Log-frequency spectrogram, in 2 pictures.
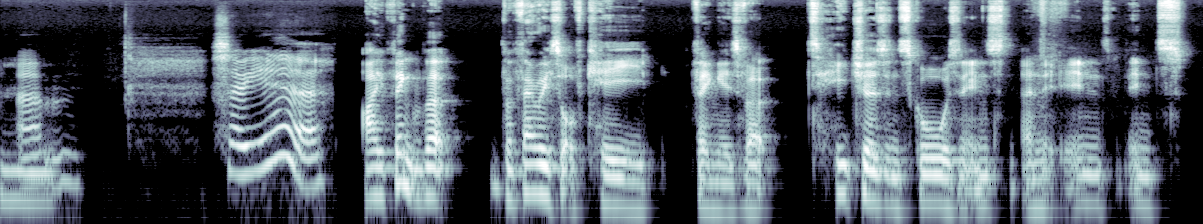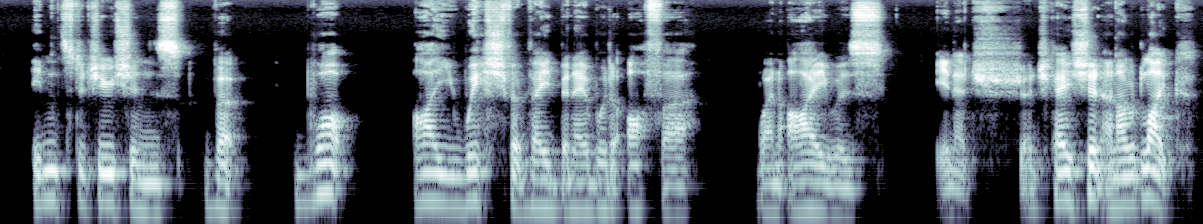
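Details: Adult who stammers, stammering.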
